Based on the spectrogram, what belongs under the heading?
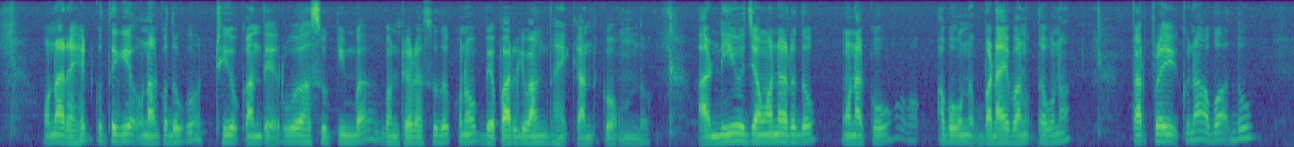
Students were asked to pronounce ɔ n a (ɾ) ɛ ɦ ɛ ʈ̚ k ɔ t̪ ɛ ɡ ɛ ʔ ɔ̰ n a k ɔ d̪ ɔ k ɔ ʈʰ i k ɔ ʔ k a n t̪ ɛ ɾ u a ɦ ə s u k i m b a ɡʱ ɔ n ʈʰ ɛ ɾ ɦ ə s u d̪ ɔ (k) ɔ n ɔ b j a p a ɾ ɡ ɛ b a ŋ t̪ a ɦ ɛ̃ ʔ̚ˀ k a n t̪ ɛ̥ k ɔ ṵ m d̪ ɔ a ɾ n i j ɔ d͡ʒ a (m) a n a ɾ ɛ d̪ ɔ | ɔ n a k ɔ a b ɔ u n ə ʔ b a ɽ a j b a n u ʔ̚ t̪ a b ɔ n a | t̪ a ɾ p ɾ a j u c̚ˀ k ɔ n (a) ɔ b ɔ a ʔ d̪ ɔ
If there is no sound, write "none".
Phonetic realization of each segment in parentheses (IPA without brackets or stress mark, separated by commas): ɾ, k, m, a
